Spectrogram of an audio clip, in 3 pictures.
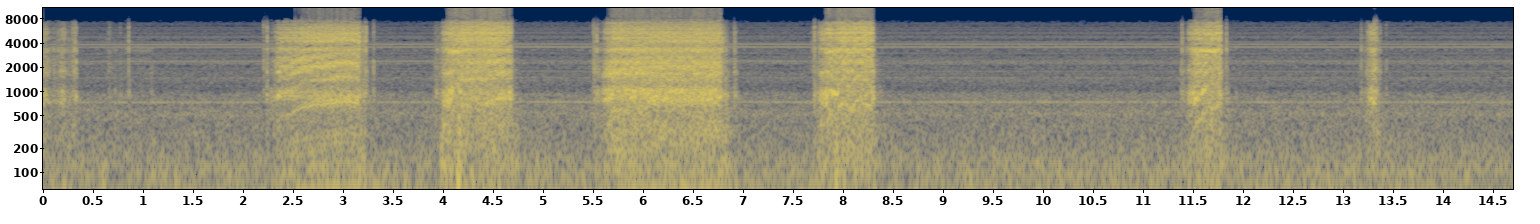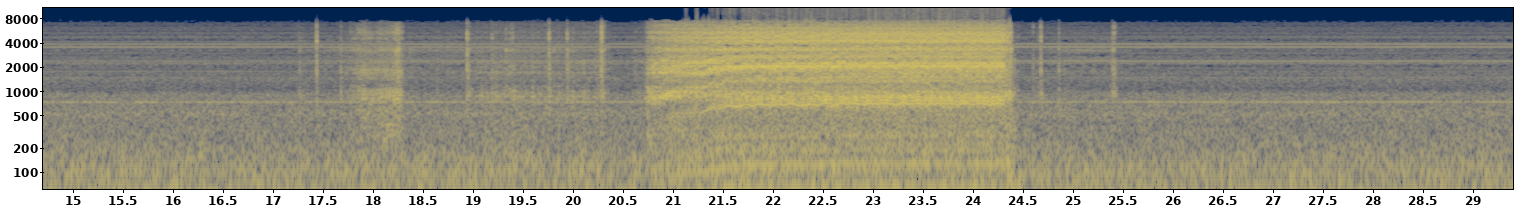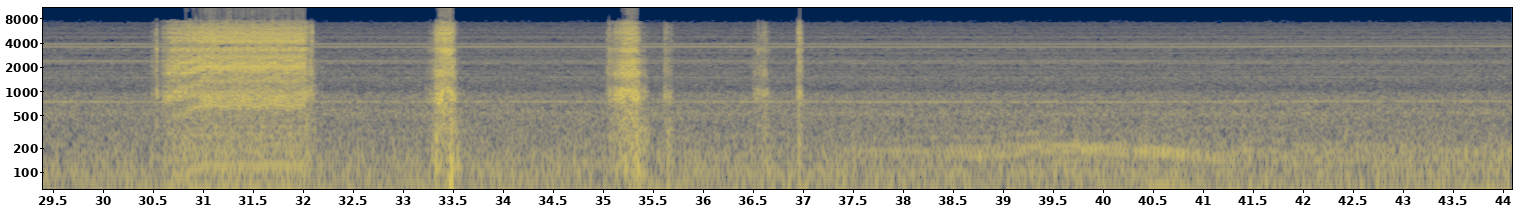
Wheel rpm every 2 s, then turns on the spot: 0, 40, 50, 80, 20, 10, 10, 0, 0, 10, 40, 90, 30, 0, 0, 50, 20, 10, 0, 0, 0, 0.
4-6 18-20 32-34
